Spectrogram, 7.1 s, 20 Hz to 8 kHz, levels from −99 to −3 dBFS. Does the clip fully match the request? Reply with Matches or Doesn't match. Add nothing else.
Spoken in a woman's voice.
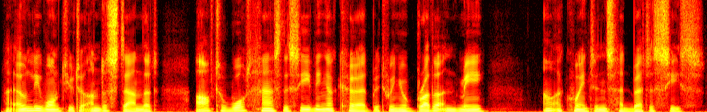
Doesn't match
